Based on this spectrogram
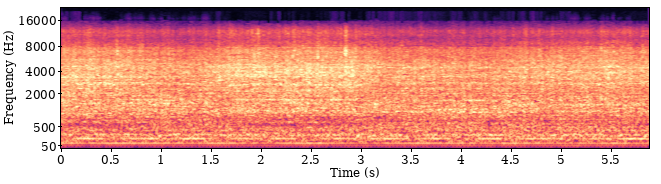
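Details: Craftsman YS4500 riding mower, 21 hp single-cylinder, after fresh oil, air filter, third carburetor and new fuel filter: steady, even engine drone with no misses or knocks, holding speed smoothly; runs properly.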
